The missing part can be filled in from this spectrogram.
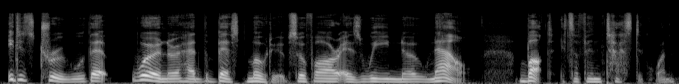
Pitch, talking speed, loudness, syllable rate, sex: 130 Hz, 175 wpm, -20 LUFS, 4.5 syllables/s, female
